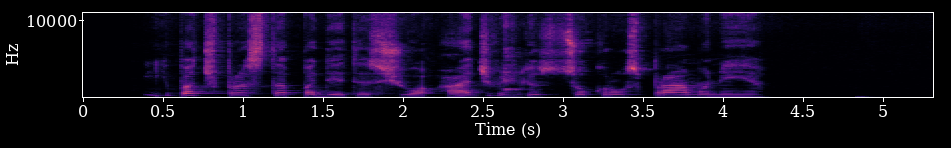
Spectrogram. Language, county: Lithuanian, Kaunas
